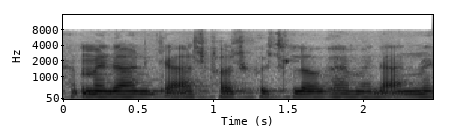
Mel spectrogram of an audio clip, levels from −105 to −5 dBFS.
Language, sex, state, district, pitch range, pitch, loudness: Hindi, male, Chhattisgarh, Bastar, 120-125 Hz, 120 Hz, -15 LUFS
